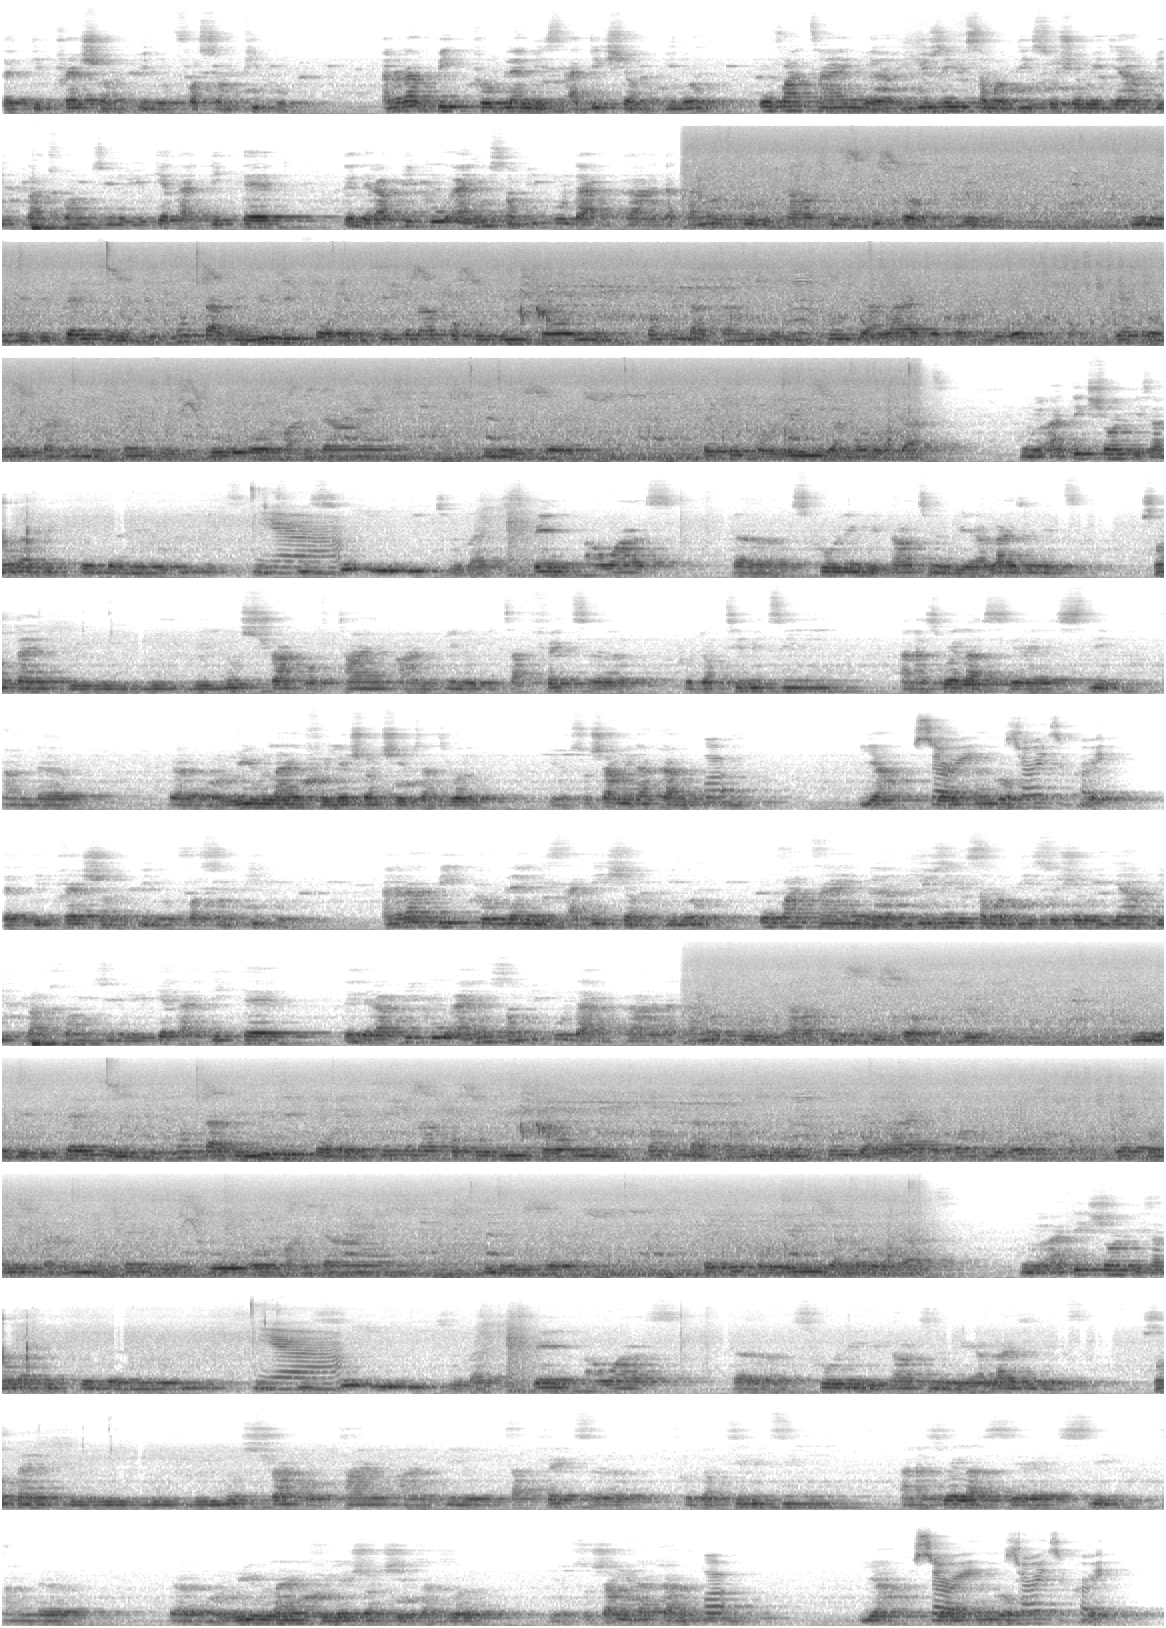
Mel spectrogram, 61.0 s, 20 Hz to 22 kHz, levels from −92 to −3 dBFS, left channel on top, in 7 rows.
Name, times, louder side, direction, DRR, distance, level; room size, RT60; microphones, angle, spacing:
voice 1, 0.0-2.1 2.8-5.3 5.7-10.8 11.3-16.1 17.2-25.2 25.8-29.2 29.7-30.7 31.4-33.1 33.8-36.4 36.7-38.5 38.8-39.7 40.3-42.8 43.5-48.3 48.7-49.8 50.3-51.9 52.3-52.8 53.5-55.9 56.4-57.8 58.7-59.0 59.3-59.9 60.4-60.5, left 2 dB, 60° left, 2 dB, 1.0 m, -30 dB
sound 1, 13.8-33.0, left 2 dB, 25° left, 0.9 m, -39 dB
sound 2, 22.3-34.9, equal, 60° right, 4.9 m, -49 dB
voice 2, 36.5-37.4 38.4-38.9 40.1-40.2 56.8-57.1 57.5-57.8 59.1-60.5, right 2 dB, 15° right, 8 dB, 0.8 m, -40 dB
14.5 x 7.2 x 4.9 m, 0.97 s
head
